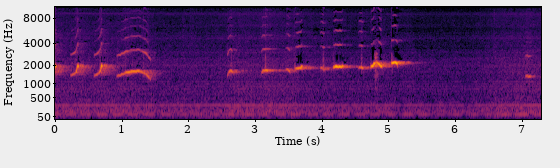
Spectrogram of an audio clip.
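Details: Cockatiel in Bahrain whistling a song: short rising whistled notes, then a longer run of clear steady whistles that climb slightly in pitch over a few seconds, with a faint steady electrical hum behind.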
